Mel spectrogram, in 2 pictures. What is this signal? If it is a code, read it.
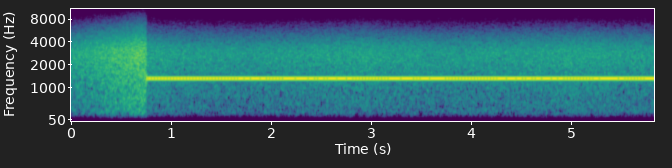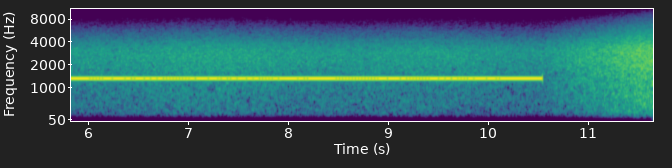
PSK31 (31.25 baud), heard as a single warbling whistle, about 1320 Hz, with radio static.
